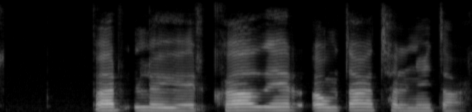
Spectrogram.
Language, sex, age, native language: Icelandic, male, 12, Icelandic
